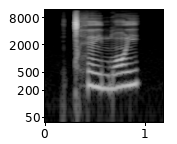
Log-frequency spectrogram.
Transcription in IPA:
ǀʰ ẽ j m b ɔ̃ː j

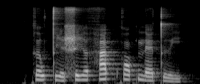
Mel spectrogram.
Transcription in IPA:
k ə˧ w t̪ i˨˩˦ ʂ i˧ ə̯ h a˦˥ t̚ k ɔ˦˥ k̚ n ɛ˧˥ t̪ ɨ˨˩ j

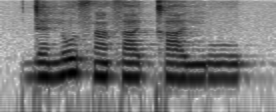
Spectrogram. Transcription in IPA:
d ɛ˨ n o˦˨ ʊ̯ θ ã˨ θ a˨ ɪ̯ kʰ a˨ ɪ̯ ŋ u˨

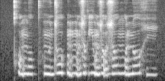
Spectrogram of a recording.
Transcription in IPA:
kʰ o̰˦˨ ŋ o˨ pʰ ũ˨ d o˦ ʔ ũ˦˨ m ũ˦˨ z ʊ˦ ʔ j ũ˦˨ z o̰˦˨ z o˦ ŋ o̰˦˨ n o˦ h i˨

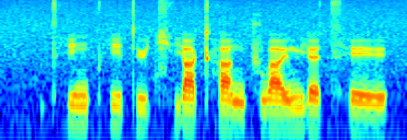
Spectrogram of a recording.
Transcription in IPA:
t̪ʰ i˦ ŋ pʰ i˦ t̪ y˨˦ t͡ɕʰ j ä˥˨ kʰ a˨˩ n ʈ͡ʂ w a˨˦ ɪ̯ m j ɛ˨˦ t͡sʰ e˨˩ ɪ̯

